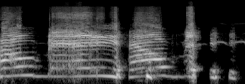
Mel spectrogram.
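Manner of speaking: very slow, high screaming, with me stretched long. Retelling a story where he's screaming to take the bags: imitating someone screaming. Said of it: "he's still screaming".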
